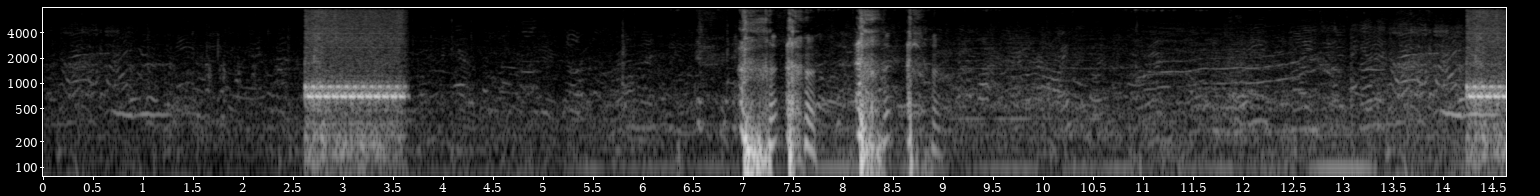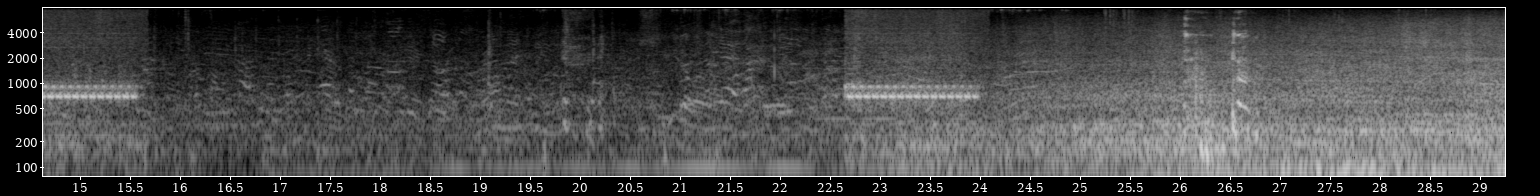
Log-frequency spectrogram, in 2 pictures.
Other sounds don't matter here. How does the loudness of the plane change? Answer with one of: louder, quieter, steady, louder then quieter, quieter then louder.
louder.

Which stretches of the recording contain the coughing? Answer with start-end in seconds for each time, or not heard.
7.0-8.9, 26.0-26.9.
